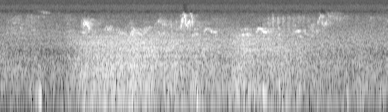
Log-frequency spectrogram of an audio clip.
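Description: Faint birds chirping now and then, short scattered calls, over a soft hiss that swells for a few seconds in the middle.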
